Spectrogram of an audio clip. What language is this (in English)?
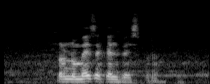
Catalan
